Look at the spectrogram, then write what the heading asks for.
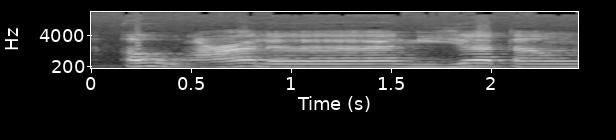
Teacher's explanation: اب یہاں پہ ہمارے پاس الف سے پہلے زبر آ گئی، الف مدہ دو الف تک کھینچ کر پڑھیں گے، اور اس سے پیچھے ہمارے پاس واو ساکن سے پہلے زبر ہے تو واو لین ہوگا، ہم نے بغیر کھینچے پڑھنا ہے۔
